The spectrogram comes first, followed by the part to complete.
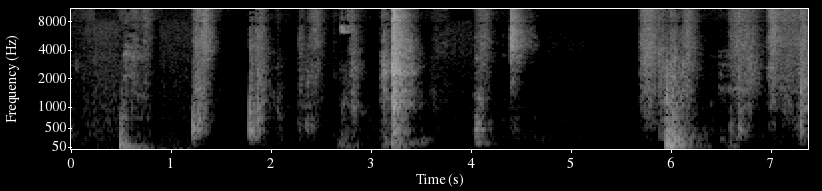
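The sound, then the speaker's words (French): A door being opened to let a cat out: a run of irregular knocks, clicks and bumps over several seconds, with one heavier thud toward the end and brief silent gaps between, and no talking. “Pourquoi il y a un chat qui descend hein Pourquoi il y a un chat Oh non, en plus c'est le pire chat. Merde. Attendez, je lui ouvre.”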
